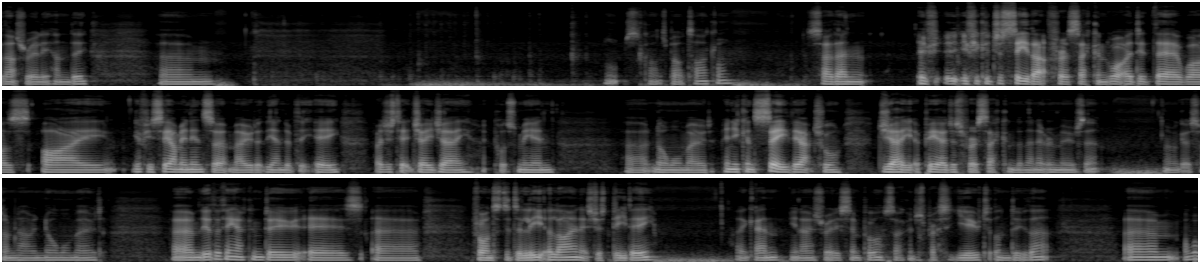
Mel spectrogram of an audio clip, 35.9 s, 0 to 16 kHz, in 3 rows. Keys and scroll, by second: 2.4-7.9 typing, 9.6 i, 11.4 Right, 16.1 j, 18.5 j, 19.0 k, 19.9 i, 22.8 j, 25.2 j, 25.6 k, 30.0 d, 33.1 u, 33.8 j.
